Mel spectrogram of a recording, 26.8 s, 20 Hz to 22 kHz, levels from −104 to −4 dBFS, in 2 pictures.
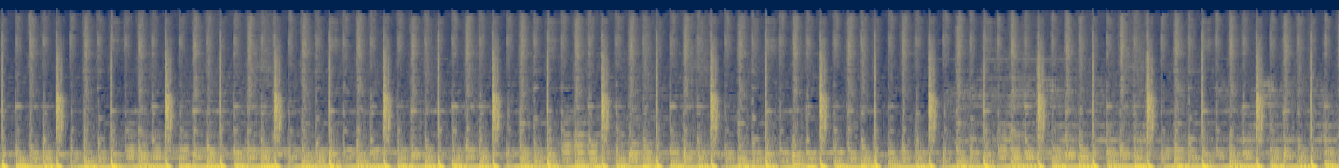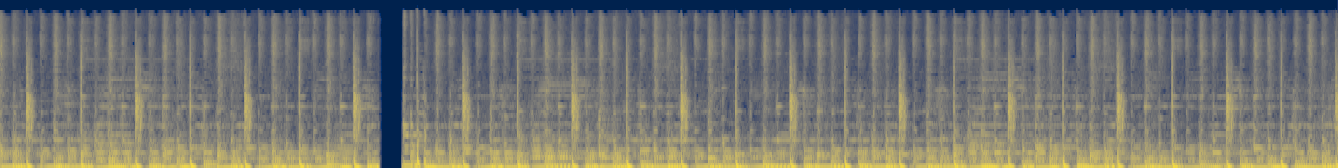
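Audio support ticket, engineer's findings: Playback stall, 17.17 to 17.42 s: output drops to silence for about 230 ms mid-flow. Likely player buffer underrun or blocked audio thread. Waveform: flat zero-line gap with abrupt edges; spectrogram: clean vertical blank band across all frequencies.

Catch-up at higher speed, 17.42 to 17.65 s: backlog resampled at 2x speed, pitch raised roughly ten semitones, then snaps back to normal. Player time-recovery logic. Spectrogram: harmonics shifted sharply upward and compressed in time; waveform: denser cycles for that span.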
